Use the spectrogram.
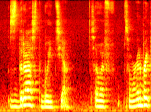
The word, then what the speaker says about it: Здравствуйте: So здра, it's like you're saying straw, but with a Z sound and D. So yeah, that's fun. Здра, and then you do not pronounce this V right here. So здра. Ствой, ствой, ствой, and then тя. Здравствуйте. Здравствуйте. Здравствуйте.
